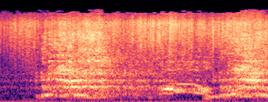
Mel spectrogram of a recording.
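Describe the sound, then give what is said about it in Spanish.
A tiger lets out a deep, rumbling roar that swells twice over a few seconds, loud, with no other sounds around it. “Dios santo, es el tigre.”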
